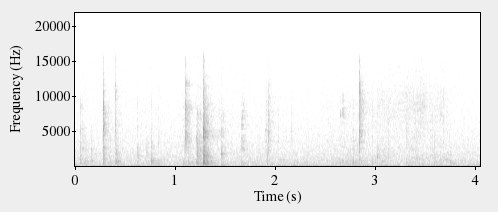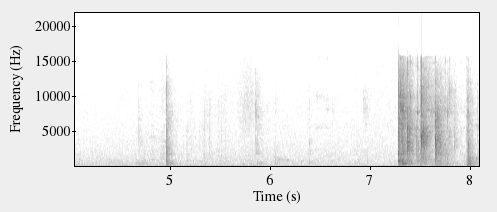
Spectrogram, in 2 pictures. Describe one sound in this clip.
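Plastic toy parts click and clatter on a table.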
